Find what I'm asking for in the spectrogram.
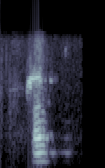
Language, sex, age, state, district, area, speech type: Hindi, male, 60+, Bihar, Madhepura, rural, conversation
